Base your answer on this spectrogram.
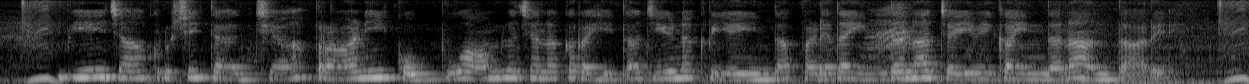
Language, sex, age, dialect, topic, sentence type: Kannada, female, 18-24, Mysore Kannada, agriculture, statement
